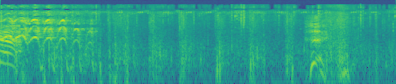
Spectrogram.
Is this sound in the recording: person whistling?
no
